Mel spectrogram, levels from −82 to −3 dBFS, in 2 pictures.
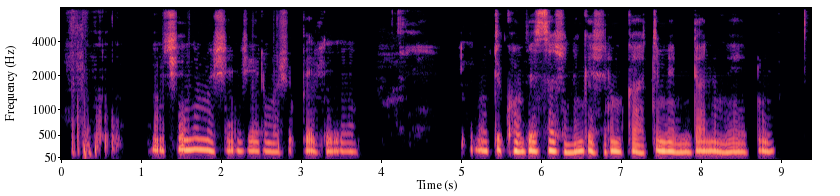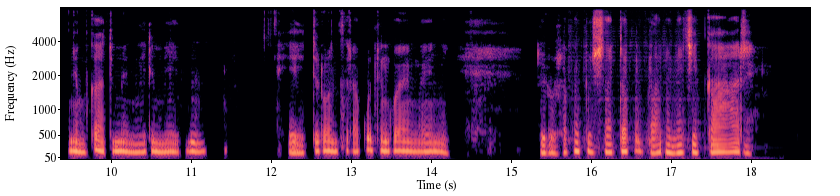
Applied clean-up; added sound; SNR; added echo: neural separator model SepFormer DNS4.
